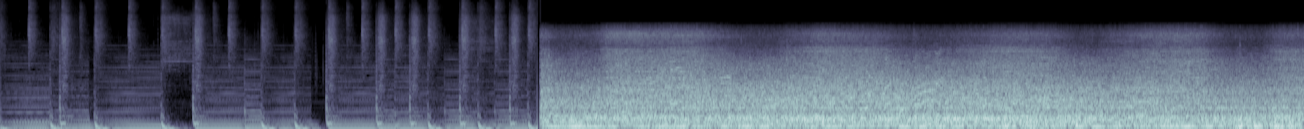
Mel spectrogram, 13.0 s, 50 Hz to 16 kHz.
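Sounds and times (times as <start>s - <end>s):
ferry engine low drone: 5.4s - 13.0s
wind buffeting microphone: 5.4s - 13.0s.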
